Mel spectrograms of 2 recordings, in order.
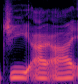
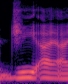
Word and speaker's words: gii: again just to reinforce the prefix gii is not is not pronounced j e g like the word gene so how do we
